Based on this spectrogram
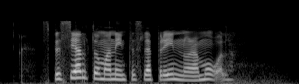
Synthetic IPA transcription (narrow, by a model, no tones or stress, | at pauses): spɛsɪɛlt̪ɔmːanɪnt̪əslɛpːəɾɪnːoːɾamo̰ːl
